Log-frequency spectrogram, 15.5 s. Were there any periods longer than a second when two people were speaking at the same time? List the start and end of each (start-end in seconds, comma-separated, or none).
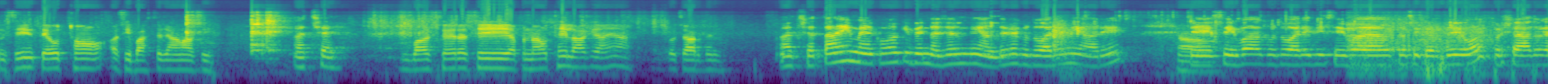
none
